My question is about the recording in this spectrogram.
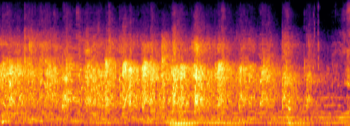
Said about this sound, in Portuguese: Você pode aplaudir esse nome maravilhoso?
